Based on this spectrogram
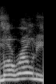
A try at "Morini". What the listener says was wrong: Even though it's Morini, there's no like O at that part.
